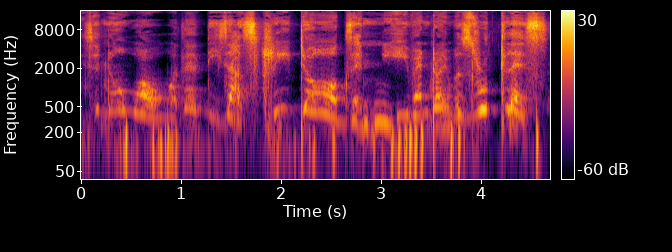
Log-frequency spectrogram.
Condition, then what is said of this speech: Tracheostomy. And oh yeah, this voice, anybody knows, they don't forget.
